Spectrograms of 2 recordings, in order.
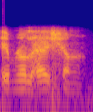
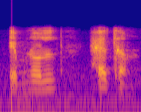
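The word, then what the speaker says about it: Ibn al-Haytham: To talk about Ibn al-Hatham, that we pronounce as Ibn al-Hasham. Sheen is not there in the Arabic language, so we will call it as Ibn al-Hatham.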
